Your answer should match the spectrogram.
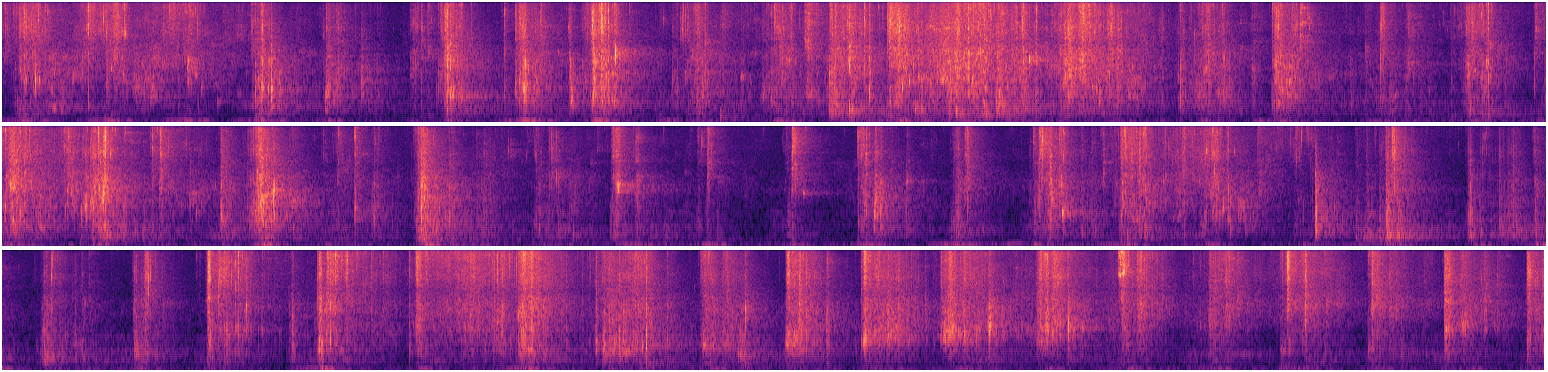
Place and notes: Neufchef, France - Walking in the underground mine
Walking into the underground mine. There's a very strong lack of oxygen in this interesting place. It's difficult for me. At the end of the recording, I'm walking in a ultra-thick layer of calcite.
